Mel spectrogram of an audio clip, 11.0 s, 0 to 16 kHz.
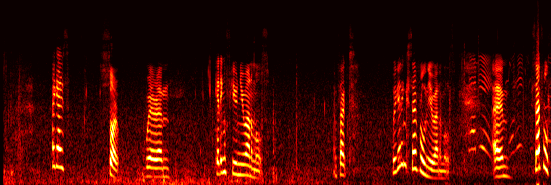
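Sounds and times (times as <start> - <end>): faint background noise: 0.1 - 11.0
woman speaking: 4.3 - 5.4, 7.9 - 11.0.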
